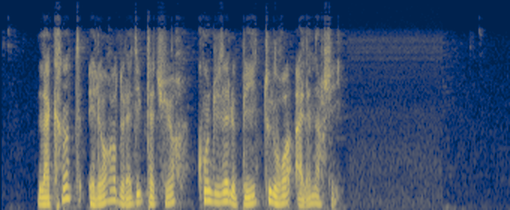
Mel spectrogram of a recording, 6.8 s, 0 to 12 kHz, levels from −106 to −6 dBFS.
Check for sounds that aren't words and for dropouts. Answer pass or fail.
pass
